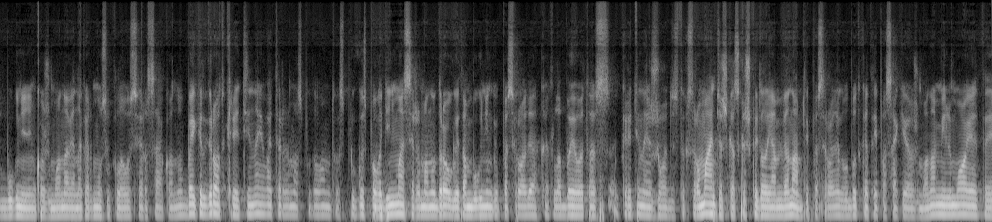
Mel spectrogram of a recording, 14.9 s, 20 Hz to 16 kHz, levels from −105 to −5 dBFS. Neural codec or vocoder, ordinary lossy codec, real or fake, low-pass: autoencoder, 48 kHz, 128 numbers a frame, DAC-VAE, trained on Japanese speech; Opus, 32 kbps; fake; 14.4 kHz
